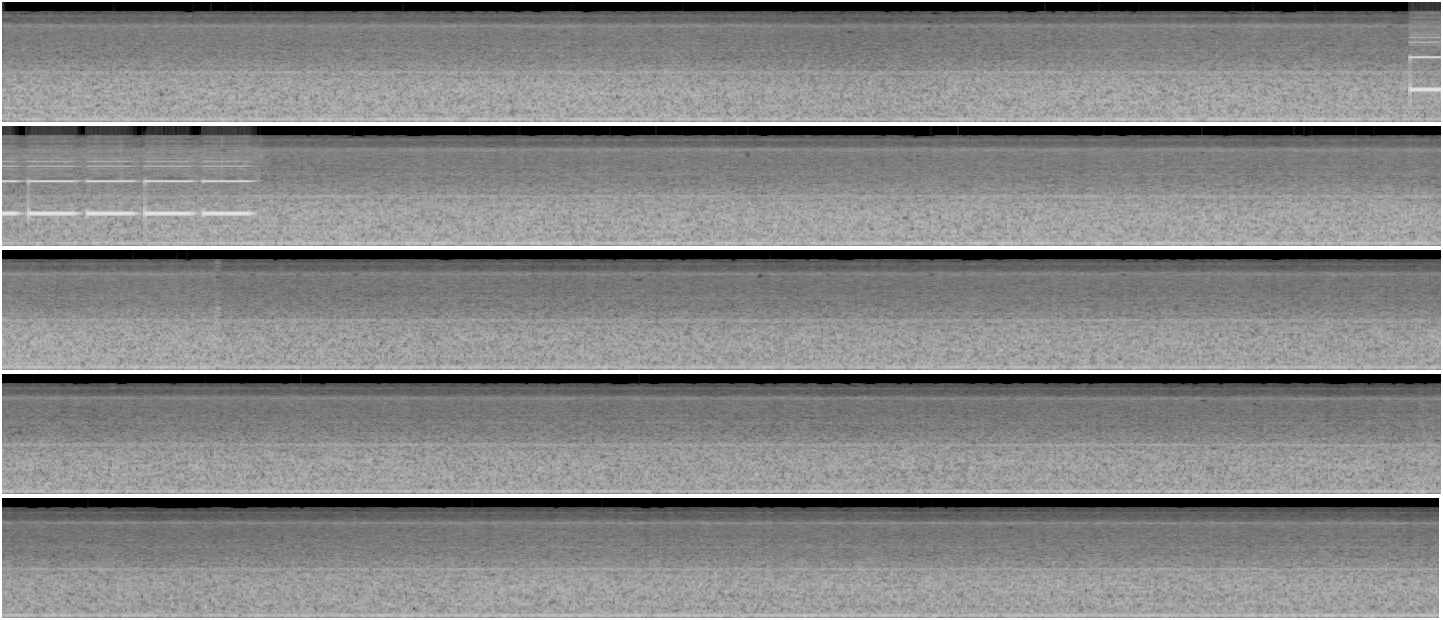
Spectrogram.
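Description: A single-engine turboprop drones in flight, heard from inside the cabin.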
